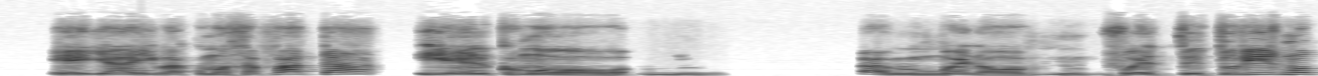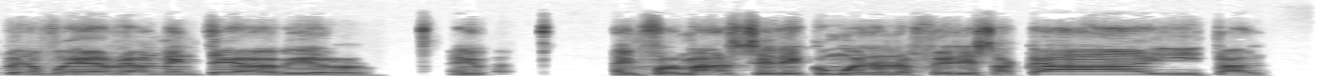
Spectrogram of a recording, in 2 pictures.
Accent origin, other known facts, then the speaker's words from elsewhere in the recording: Galicia, Spain; now in Barcelona, Spain; Yo realmente vivo en Barcelona, pero mi mente siempre está en Galicia, en mi tierra.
